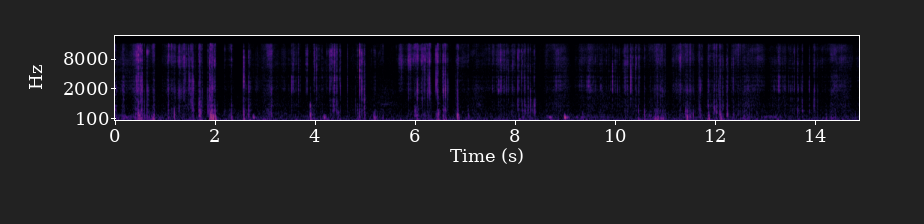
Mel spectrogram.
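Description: Long, dark-painted fingernails scratch the sleeve of a green ribbed knit jumper worn on the upper arm. The result is a steady, quiet run of dry, rasping scrapes and crinkly bursts with bright, hissy texture and brief louder strokes, each dying away at once.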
